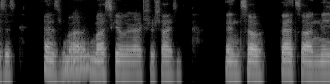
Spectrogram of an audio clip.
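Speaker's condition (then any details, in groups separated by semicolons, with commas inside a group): Young onset Parkinson's disease; deep brain stimulation implant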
